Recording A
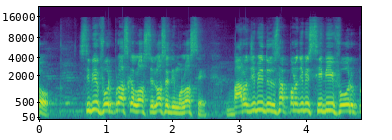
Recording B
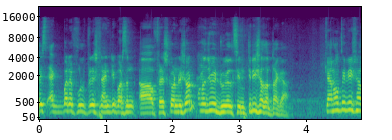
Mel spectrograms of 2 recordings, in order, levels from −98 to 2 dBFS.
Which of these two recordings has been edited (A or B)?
B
